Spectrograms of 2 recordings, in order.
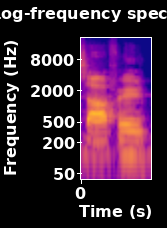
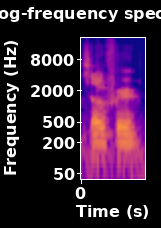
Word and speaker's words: Soffer: yeah, so my last name's Soffer. Some people pronounce it Zofer, but on Twitter I go by, which is my middle name.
